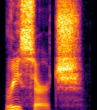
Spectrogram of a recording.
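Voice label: "research", US English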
